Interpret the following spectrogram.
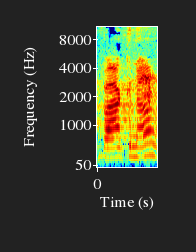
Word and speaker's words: Wagner: right what and second I just want Lou to say Vagner instead of Wagner I know oh that's that's I always say Wagner and he always says to me Vagner well listen listen he's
